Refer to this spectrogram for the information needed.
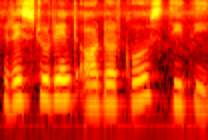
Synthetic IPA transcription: resʈuɾeɳʈʌrɖʌrkost̪ʰit̪i

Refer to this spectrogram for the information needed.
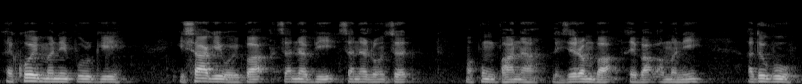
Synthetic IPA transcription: ɐjkʰojmɐnipuɾɡiː | saɡiojbɐzɐtnɐbizɐnɐlonzɐt̚ | mɐpuŋpʰanɐlejzɐɾɐmbɐlɐjbak̚ɐmɐni | ɐdubu

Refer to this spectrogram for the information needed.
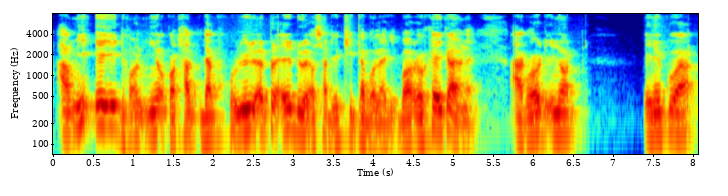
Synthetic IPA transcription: a̰miejdʱɔɹmijɔkɔtʰatidakxoɹilɛpa̰ʔejduɹa̰sadikʰikabɔla̰ɡḭbɔa̰ɹuxejkaɹɔnɛ̰ | a̰ɡɔɹdinɔt̚ | enekuwa

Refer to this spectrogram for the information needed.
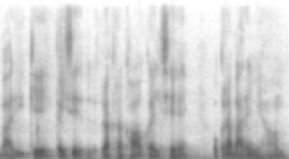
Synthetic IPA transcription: baɾikekəɪseɾəkʰɾəkʰabkəlt͡ʃʰɛ | okɾabaɾemeɦəm

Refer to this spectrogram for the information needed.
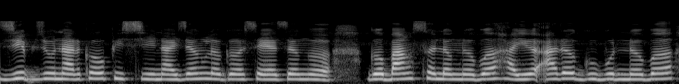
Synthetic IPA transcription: zip̚zunaɾkʰɯwpʰisinajzəŋlɐɡɯseazɯŋɯ | ɡɯbaŋsələŋnɯbɐɦajɯʔaɾɯɡubuɾnɯbɐ

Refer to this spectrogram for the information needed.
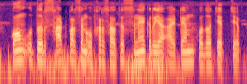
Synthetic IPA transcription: kɔmut̪əɾsaʈ̚pəɾsɛɳʈɔpʰaɾsawt̪ɛsnɛkɾɛjaʔajʈɛmkɔd̪ɔt͡ʃɛt̪̚t͡ʃɛt̪̚

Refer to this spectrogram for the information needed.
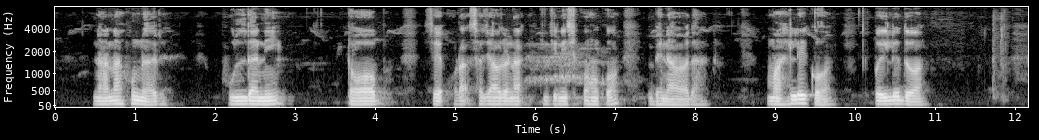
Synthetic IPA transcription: nanahunəɾ | pʰuld̪ani | ʈɔb | sɛʔɔɽa̰ʔsəd͡ʒawɾənaʔd͡ʒiniskɔɦkɔ | bʱɛnawad̪a | maɦlekɔ | pəjləd̪ɔ

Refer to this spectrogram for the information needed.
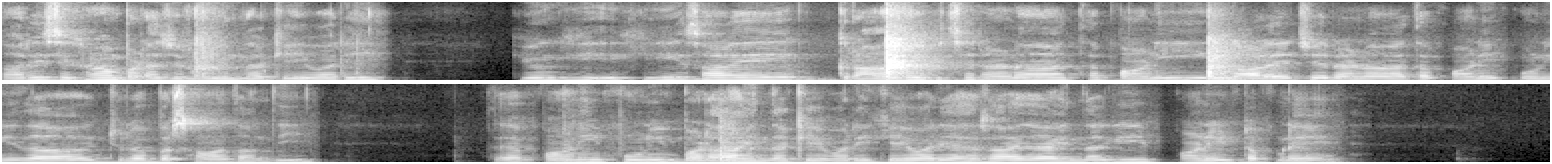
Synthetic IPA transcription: t̪aːɾiːs̬ɪkʰɳaːbəɽaːzəɾuːɾiːɦʊ̃nd̪aːkəiːʋaːɾiː | kjõːkɪkɪsaːɽeːɡɾãːnd̪eːbɪt͡ʃɾɛːɽ̃aːt̪ɛːpaːɽ̃iːnaːleːt͡ʃɾɛːɽ̃aːɛt̪ɛ̃ːpaːɽ̃iːpuːɽ̃iːd̪aːd͡ʒʊlaːbəɾsaːʋãːt̪ãːnd̪iː | t̪eːpaːɽ̃iːpuːɽiːbəɽaːɦĩːnd̪aːkəiːʋaːɾiːkəiːʋaːɾiːɛːs̬aːaːĩːnd̪aːkɪpaːɽ̃iːʈəpɳeː

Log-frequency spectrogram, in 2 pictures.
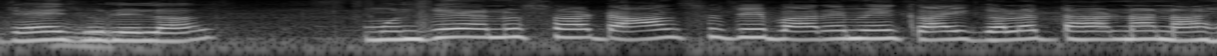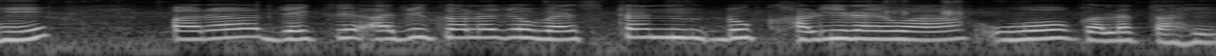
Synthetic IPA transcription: d͡ʑɐːd͡ʑulilaːl | mʊ̃ɦɪ̃ɲd͡ʑeɐnʊsaːɖãːnsd͡ʑeːbaːɾemẽkaːiɣɐlət̪̚d̪ʱaːɾɽ̃anaːɦe | pɐɾd͡ʑeːkeɐd͡ʑʊ̆kɐlə̆d͡ʑoːʋeːsʈənd̪ʊkʰhɐliɾɐɦijoaːɦeʔʊɦoɣɐlət̪aːɦeː

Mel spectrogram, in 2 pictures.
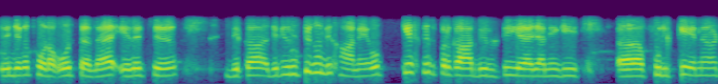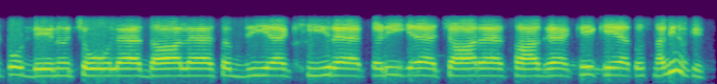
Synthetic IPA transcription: ed͡ʒeːkaːt̪ʰoːɽaːoːʈəlɛːʔeːd̪ɪt͡ʃ | d͡ʒeːkaːd͡ʒeːk̬iːɾuːʈiːsõnd̪iːkʰaːneːoːkɪskɪspɾəkaːɾd̪iːɾuːʈiːɛːjaːneːk̬i | pʰʊlkeːnʈoːɖeːnt͡ʃoːlɛːd̪aːlɛːsəbd͡ʒiːɛːkʰiːɾɛːkəɽiːɛːt͡ʃaːɾɛːsaːɡɛːkeːkeːɛːt̪esnaːɡĩːõːkiː

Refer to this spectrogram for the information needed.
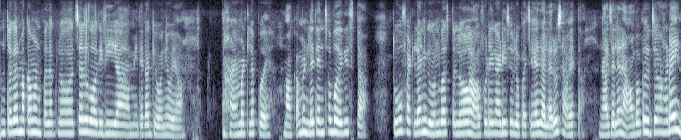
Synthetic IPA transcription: muɳt͡ɕaɡəɾm̤akam̤əɳpaləɡlɔt͡səlɡɔd̪id̪ijamit̪ãkaɡʱewniɔja | ɦãjm̤əʈlepəjm̤akam̤əɳʈlet̪ãnt͡sɔbəɾd̪ist̪a | t̪ufəʈljãnɡʱeunbəst̪lɔɦãwfuɽeɡaɽit͡səlupat͡ɕɦɛd͡zalaɾuːsaʋɛt̪a̰ | nad͡zalaɾɦãʋ̃babaɾud͡zeʋãŋɡɽajin

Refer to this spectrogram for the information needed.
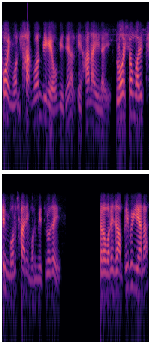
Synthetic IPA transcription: tʰɔjmɔnsaɾmɔnbiɡajɔwbidiaɾkʰiɦanaina̰jlɔjsawmaɾitʰinmɔnsaɾimɔnbitilɔwzaj | aɾɔmanizampʰɯjbɯɡiana

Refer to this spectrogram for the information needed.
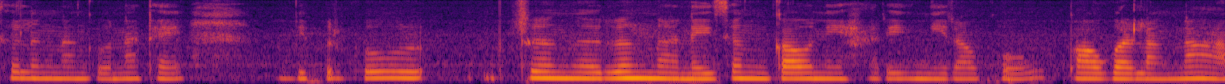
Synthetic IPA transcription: sɯlɯŋnaŋɡɯwnatʰaj | bipʰɯɾkʰɯ | ɾɯŋɾɯŋnanajzɯŋɡawnihaɾiniɾawkʰowbawɡaɾlaŋna

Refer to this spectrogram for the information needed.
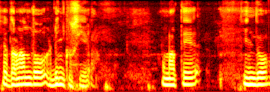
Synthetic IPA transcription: sɛd̪aɽ̃and̪ɔəɖiɲkʰusijaʔ | ɔnat̪ɛ | iɲd̪ɔ

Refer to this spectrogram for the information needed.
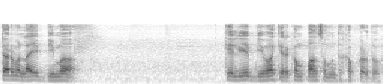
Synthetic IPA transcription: ʈəɾmlajbima | kelijebimakeɾəkəmpãːnsɔmʊ̃nt̪əxʰəb̚kəɾd̪o

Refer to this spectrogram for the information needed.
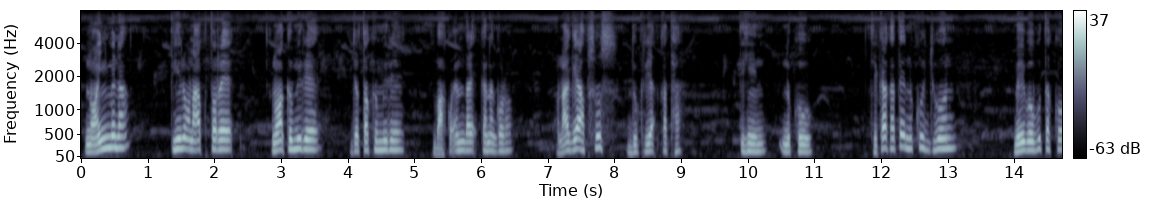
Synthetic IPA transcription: nɔɲmɛnaʔ | t̪iɦinɔnaʔkɔ̥t̪ɔɾɛ | nɔwaʔkəmiɾɛ | d͡ʒɔt̪ɔkəmiɾɛ | ba̰kɔ̰ʔɛmd̪aɽɛʔkanaɡɔɽɔ | ɔnaʔɡɛapʰsus | d̪ukɾijaʔkat̪ʰa | t̪iɦinː | uku | t͡ʃɛkakat̪ɛt̪nukud͡ʒuən | mejbəbut̪akɔ

